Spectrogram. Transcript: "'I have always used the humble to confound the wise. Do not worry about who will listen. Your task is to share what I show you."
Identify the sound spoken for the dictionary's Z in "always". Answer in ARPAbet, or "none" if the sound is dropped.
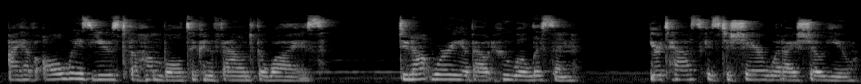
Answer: Z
